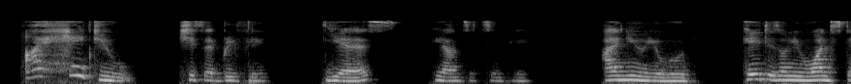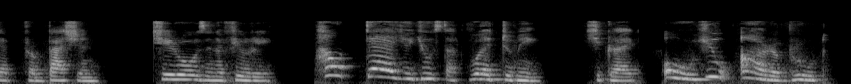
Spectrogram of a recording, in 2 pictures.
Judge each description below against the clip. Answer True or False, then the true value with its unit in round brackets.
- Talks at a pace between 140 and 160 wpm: True (145 wpm)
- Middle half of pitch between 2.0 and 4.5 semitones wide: False (5.0 semitones)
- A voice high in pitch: True (195 Hz)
